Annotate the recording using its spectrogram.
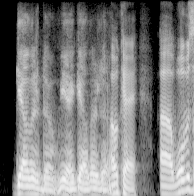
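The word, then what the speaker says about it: GelreDome: Gelderdome. Gelderdome. Yeah. It's in the Netherlands. Yeah. It's the G. It's like really, really, really, really hard. Okay. Gelderdome. But maybe Gelderdome. You say Gelderdome.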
